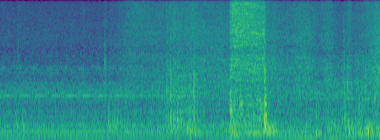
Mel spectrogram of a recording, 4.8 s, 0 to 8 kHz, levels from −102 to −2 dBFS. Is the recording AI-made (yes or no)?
no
